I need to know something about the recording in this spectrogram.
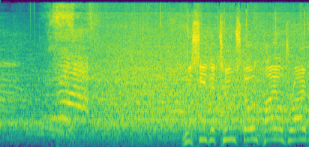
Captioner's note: crowd chatter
